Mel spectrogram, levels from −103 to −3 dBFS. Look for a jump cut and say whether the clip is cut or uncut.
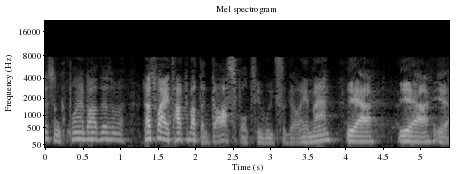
cut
